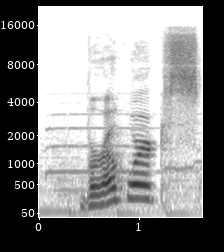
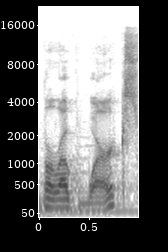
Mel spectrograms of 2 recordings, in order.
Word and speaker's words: Baroque Works: you pronounce that yeah the anime pronounces it Baroque Works where they emphasize the second word which is insane and I do not understand why they do that and they're wrong it's Baroque works yeah like like how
